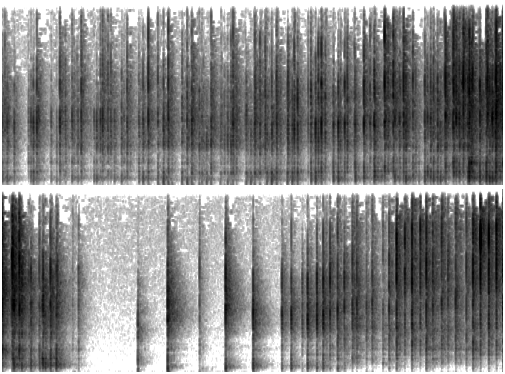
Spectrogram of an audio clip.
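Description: A white plastic cutting board with green edges, held upright in both hands, is tapped fast and hard with long nails, giving a dense stream of sharp, bright clicks. After about six seconds the flurry stops for a moment, a few separate crisp taps ring out, and then quicker, lighter tapping resumes.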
